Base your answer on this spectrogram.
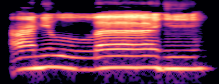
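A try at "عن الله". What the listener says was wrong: Itu masih tebal. Anillah, anillah, anillahi.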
